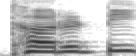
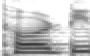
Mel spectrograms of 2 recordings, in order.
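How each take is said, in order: First: First "थर्टी" with r fully sounded; full-r mispronunciation. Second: "थर्टी" with only half an r; half-r pronunciation. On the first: Teacher showing what to replace, "थर्टी" with full r. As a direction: roll out the whole r in "थर्टी". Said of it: "थर्टी की जगह". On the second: Teacher modelling the correct form, "थर्टी" with half r. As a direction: keep the r in "थर्टी" very light. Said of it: "अर करके आधा उच्चारण". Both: Shown as a demonstration.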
